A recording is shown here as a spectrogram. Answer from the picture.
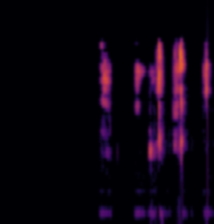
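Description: Near silence broken by four or five faint, short clicks in the second half: keystrokes on a computer keyboard.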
